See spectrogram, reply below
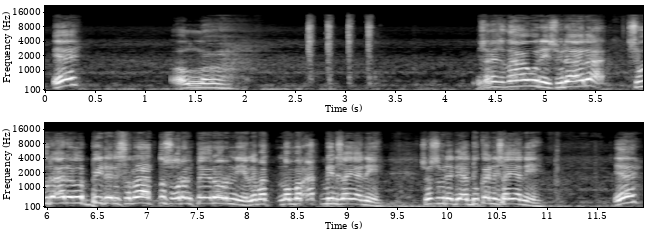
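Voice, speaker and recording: High-voiced man ranting defiantly on livestream. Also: moderate pace, pauses often, slight background noise. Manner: confrontational, defiant, scolding. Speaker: livestream host. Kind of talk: heated livestream rant.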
